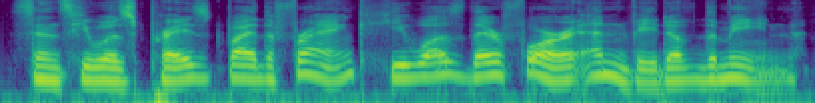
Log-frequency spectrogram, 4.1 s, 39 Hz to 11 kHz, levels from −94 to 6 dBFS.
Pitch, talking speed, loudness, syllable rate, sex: 155 Hz, 205 wpm, -16 LUFS, 5.1 syllables/s, male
